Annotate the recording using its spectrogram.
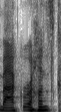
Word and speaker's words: macaron: And I know in French it's actually macaron. But macaron? – Well, macarons, whatever, they're very tasty. – It's just not macaroons.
